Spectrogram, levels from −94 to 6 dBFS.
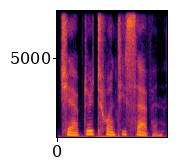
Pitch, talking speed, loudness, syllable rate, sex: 160 Hz, 120 wpm, -18 LUFS, 4.4 syllables/s, female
